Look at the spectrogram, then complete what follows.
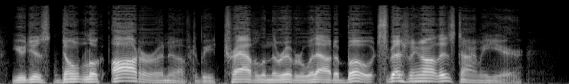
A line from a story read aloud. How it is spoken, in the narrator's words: that voice rumbling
